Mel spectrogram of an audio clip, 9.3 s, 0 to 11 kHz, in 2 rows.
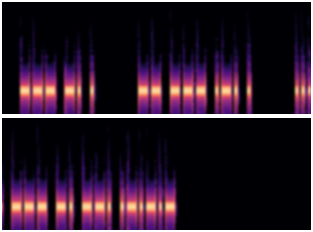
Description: Morse code, heard as a keyed tone, about 25 wpm, 700 Hz. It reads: ONE MORE SONG.
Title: 2x Word-Spacing - Sentences from Top 400 Words - 25wpm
